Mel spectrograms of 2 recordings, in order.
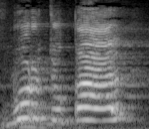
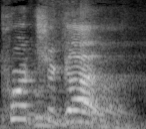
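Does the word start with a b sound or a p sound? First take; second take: b sound; p sound. First: It starts with a b and has a q sound. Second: It starts with a p and has a g sound. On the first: This is the original Arabic name. The speaker calls it right. "So Portugal became" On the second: This is the later changed European name. The speaker calls it wrong. "they didn't pronounce it properly, they called it Portugal"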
